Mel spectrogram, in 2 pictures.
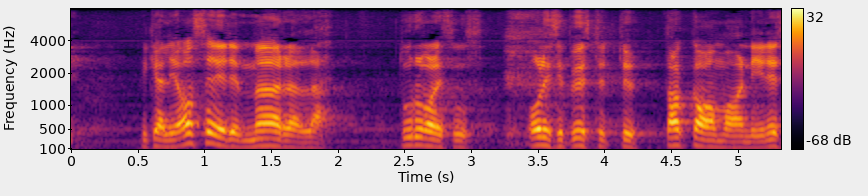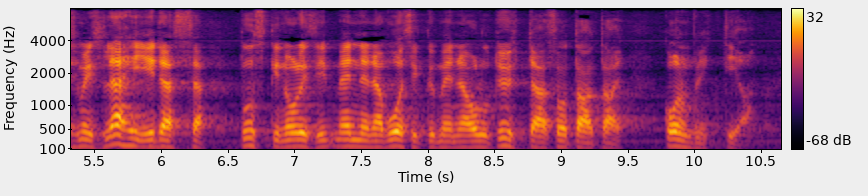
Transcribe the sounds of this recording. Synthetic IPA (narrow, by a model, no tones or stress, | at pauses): mikæliɑseidemmæːrælːæ | t̪urʋɑlːˑisuːsolisipyst̪yt̪ːyt̪ɑkɑːmɑːnniːnesimerkikslæhiidæsːæt̪uskinolisimenːenæʋuosikymːenenæolːut̪yht̪æːsot̪ɑt̪ɑi | konflikt̪ːiɑ̰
